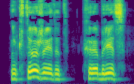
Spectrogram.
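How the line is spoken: Skeptical snort. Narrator (Russian): скептически хмыкнул Ростислав

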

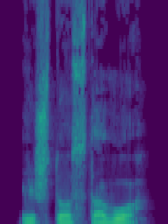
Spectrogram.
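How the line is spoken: Icy cold voice. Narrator (Russian): Голос Ксанико прозвучал холодно, точно ветер на вершине высокой горы

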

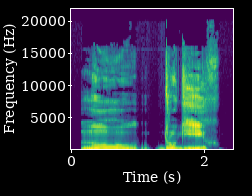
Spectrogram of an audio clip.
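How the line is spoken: Mumbling. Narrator (Russian): промямлил я

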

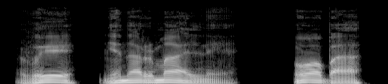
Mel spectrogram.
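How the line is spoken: Grumbling. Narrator (Russian): буркнул Перрит

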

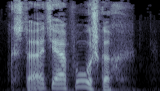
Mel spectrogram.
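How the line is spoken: Tense voice. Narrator (Russian): напряженным голосом произнес Рип

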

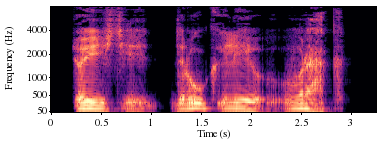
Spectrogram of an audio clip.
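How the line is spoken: Mumbled. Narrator (Russian): промямлил он

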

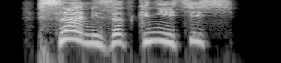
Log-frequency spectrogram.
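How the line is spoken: Snapping retort. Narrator (Russian): огрызнулась Бланш

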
